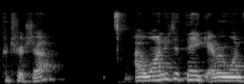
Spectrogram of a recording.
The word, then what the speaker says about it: Patrizia: I'm Patrizia, pronounced Patricia.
